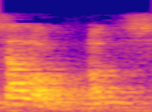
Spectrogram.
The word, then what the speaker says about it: Salom: Salom, of course, the famous family here, one of the famous family names is Salom, not Shalom.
